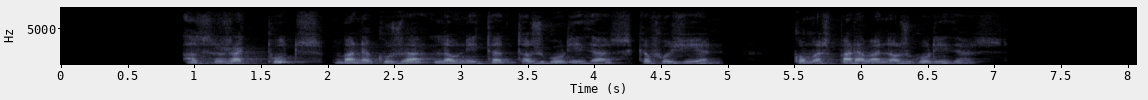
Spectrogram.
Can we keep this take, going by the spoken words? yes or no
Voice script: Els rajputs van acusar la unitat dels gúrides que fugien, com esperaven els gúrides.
yes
